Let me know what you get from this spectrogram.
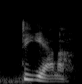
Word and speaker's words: Deanna: Deanna.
